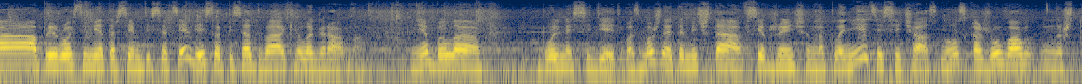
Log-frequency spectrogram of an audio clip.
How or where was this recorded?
busy venue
